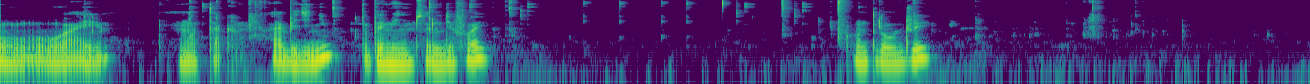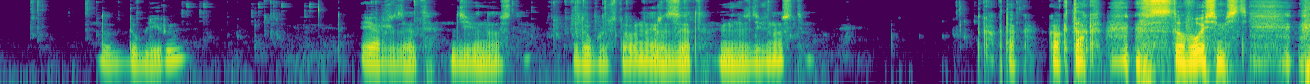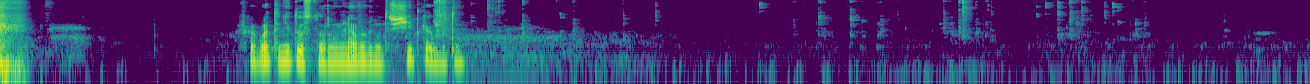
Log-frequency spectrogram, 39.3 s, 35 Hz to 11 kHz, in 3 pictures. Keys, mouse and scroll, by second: 2.1 scroll down 3, 2.3-4.7 middle drag, 4.7 click, 5.8-7.4 middle drag, 7.4 click, 8.0 shift+click, 9.0 ctrl+j, 9.4-10.2 scroll down 4, 10.2 KP_7, 12.5 KP_1, 14.2 shift+d, 15.1 click, 15.3 g, 15.8 click, 16.7 r, 19.2 ctrl+z, 19.5 r, 21.4 KP_7, 22.8-24.1 middle drag, 24.1 r, 25.7 KP_1, 26.4-29.4 middle drag, 30.0 scroll up 2, 30.1 KP_1, 30.9 shift+middle click, 31.1 scroll up 3, 31.2 z, 31.8 Tab, 33.8 click, 34.1 z, 34.8 g, 37.2 click, 37.5 g.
